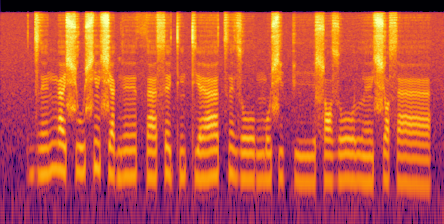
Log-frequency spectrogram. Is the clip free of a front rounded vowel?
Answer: yes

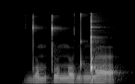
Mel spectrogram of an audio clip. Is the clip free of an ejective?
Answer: yes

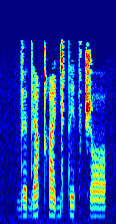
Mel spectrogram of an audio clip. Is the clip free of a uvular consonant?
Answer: no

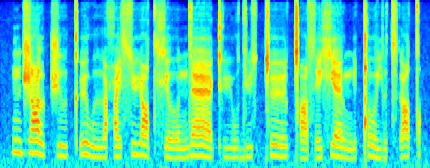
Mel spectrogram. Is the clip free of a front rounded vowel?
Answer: no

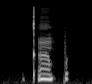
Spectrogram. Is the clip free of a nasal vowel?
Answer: no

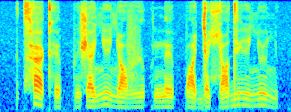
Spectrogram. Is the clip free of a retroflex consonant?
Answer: yes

